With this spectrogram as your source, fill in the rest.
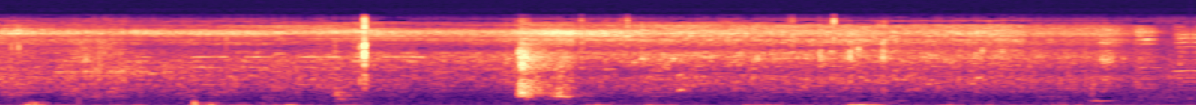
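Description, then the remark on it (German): Steady, dense rushing of water at a waterfall roars without pause, a broad hiss that fills the whole scene, with a few sharp clicks and knocks popping out briefly over the constant flow. “Und es ist so laut beim Wasserfall.”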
